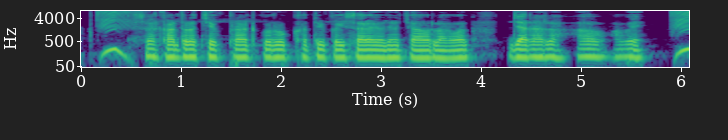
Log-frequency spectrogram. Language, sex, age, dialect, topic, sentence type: Bhojpuri, male, 18-24, Western, banking, statement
